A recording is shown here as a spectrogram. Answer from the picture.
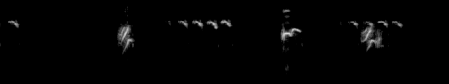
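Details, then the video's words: Western yellow wagtail giving sparse, very high, thin notes: brief downslurred chips mixed with short squeaky phrases, spaced about a second apart against a silent background. "صوت ذعرة صفراء song call wastern yellow wagtail"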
